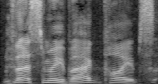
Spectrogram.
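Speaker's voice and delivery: a light Scottish lilt; Scottish accent. Acted. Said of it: "Did he just become Scottish?".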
